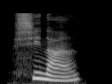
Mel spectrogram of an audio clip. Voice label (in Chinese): "西南", Chinese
